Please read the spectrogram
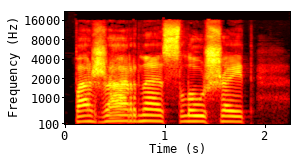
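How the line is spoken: Deep bass, over phone. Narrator (Russian): басом ответил в свою переносную трубку телефонист

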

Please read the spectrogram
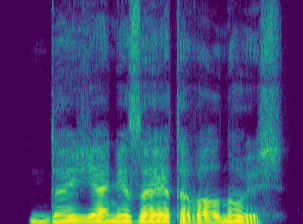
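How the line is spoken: Sighing she-bear. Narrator (Russian): вздохнула медведица

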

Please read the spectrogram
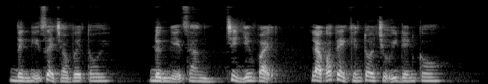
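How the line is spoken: Cold man's voice. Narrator (Vietnamese): lạnh lùng nói

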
